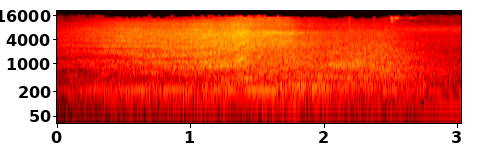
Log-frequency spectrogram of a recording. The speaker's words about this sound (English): Coal truck roars to the foot of Blair Mountain through the little community of Blair, or what's left of it.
